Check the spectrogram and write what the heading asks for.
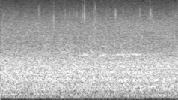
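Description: Steady, faint hiss of outdoor background noise with no distinct event.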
